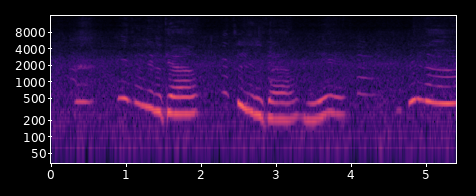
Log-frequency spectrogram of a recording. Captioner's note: meow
